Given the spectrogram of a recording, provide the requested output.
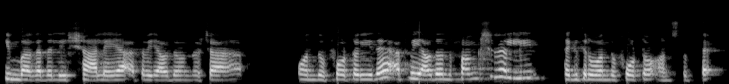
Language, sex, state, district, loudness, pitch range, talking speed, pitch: Kannada, female, Karnataka, Chamarajanagar, -15 LUFS, 210-240 Hz, 150 wpm, 225 Hz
